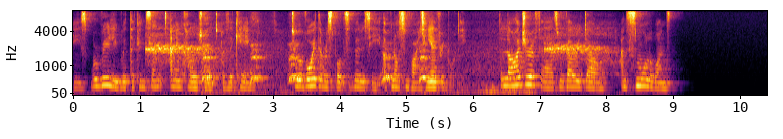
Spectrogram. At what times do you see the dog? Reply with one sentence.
You can hear the dog from 1.9 to 7.0 s.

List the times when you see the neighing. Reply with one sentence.
The neighing can be heard from 1.1 to 2.4 s and from 7.0 to 8.2 s.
